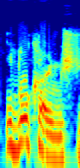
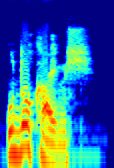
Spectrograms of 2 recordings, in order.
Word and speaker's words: Udoka: Bu arada Toru telaffuz Udoka'ymış. Udoka değil. Udoka'ymış. Nijeryalı olduğu için.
